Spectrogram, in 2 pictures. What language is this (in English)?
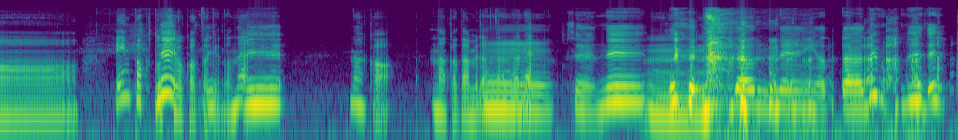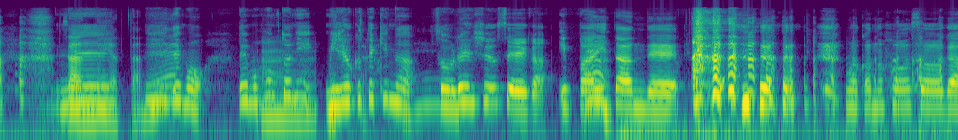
Japanese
